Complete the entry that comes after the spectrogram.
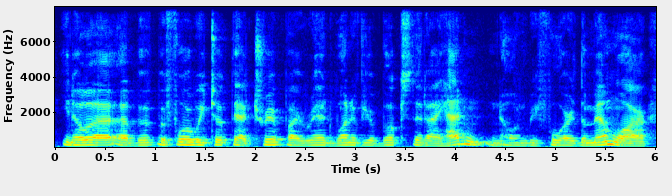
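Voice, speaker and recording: A man's voice: mid-range voice, moderate pace. A man interviewing a guest over a remote call, asking probing questions in a hesitant, searching way with frequent restarts. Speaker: interviewer, journalist. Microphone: remote video call.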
